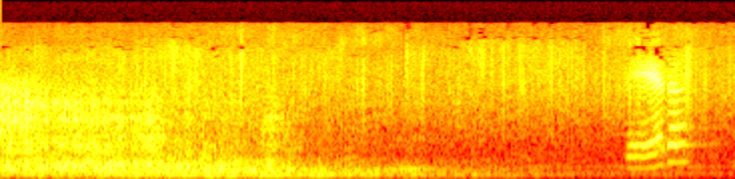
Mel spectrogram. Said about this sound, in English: I don't like storms.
